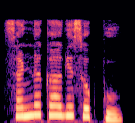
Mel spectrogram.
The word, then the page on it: ಸಣ್ಣಕಾಗೆಸೊಪ್ಪು: saṇṇa kāge soppu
